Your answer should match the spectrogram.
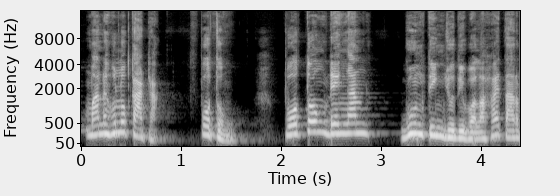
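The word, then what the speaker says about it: dengan: সঠিক উচ্চারণটা হচ্ছে ডেঙ্গান। ডেঙ্গান।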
